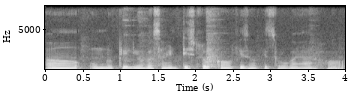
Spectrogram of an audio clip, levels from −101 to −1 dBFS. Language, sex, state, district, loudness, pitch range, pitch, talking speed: Hindi, male, Chhattisgarh, Sukma, -16 LUFS, 95-105 Hz, 100 Hz, 225 wpm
